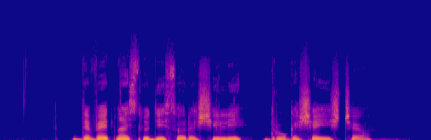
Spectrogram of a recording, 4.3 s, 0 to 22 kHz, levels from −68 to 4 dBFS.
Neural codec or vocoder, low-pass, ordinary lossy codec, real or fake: vocoder, 44.1 kHz, 128 mel bands every 256 samples, BigVGAN v2; 19.8 kHz; none; fake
